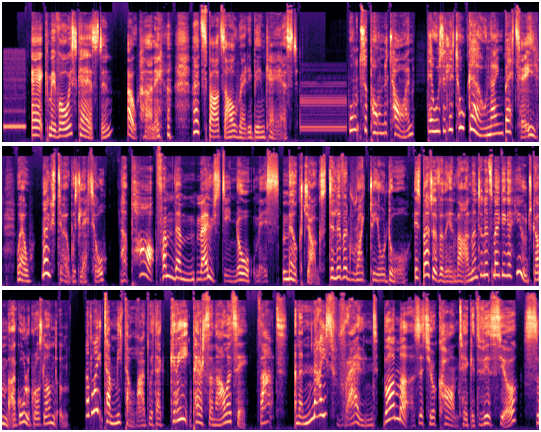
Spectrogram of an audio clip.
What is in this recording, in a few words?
accent samples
